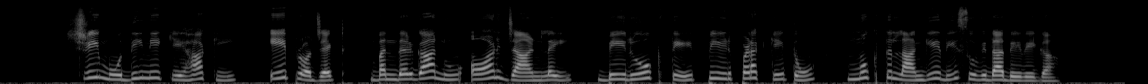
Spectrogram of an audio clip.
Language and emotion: Punjabi, neutral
